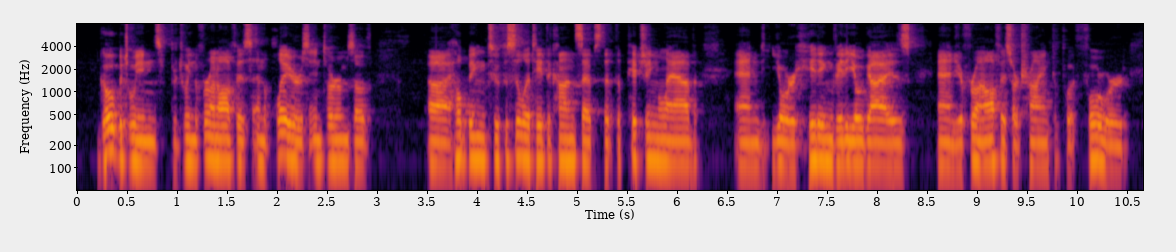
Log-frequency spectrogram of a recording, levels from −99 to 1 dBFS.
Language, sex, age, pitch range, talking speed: English, male, 30-49, 115-135 Hz, 200 wpm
